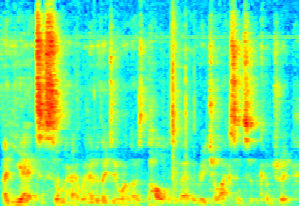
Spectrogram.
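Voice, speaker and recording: A man with a West Midlands accent and a croaky voice, reading his poems at a live event with wry, self-deprecating banter. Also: lowish voice, fairly even intonation, fast, far from the mic. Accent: West Midlands English. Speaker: performance poet. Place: studio theatre at a live cabaret event. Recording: roomy live venue, mic from afar, audible room noise. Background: audience ambience.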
